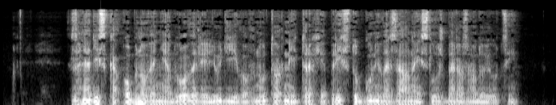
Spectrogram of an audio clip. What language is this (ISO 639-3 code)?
slk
